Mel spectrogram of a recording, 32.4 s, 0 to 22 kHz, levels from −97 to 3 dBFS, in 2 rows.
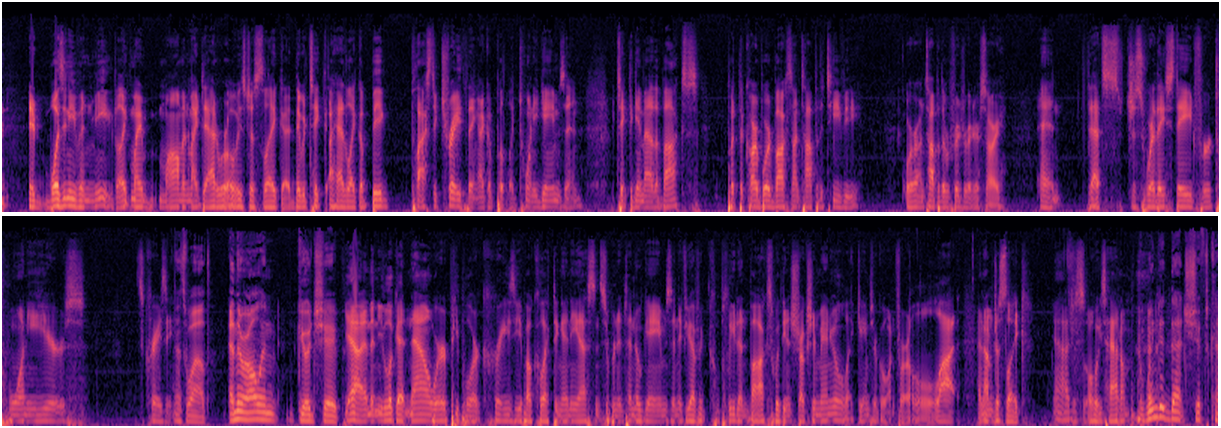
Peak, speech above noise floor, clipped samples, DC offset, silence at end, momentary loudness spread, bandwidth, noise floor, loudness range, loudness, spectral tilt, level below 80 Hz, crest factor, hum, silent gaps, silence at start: -10 dBFS; 33 dB; under 0.1%; under 0.1%; 0 s; 12 LU; 17.5 kHz; -64 dBFS; 7 LU; -31 LUFS; -5 dB/octave; -42 dBFS; 22 dB; none; none; 0 s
